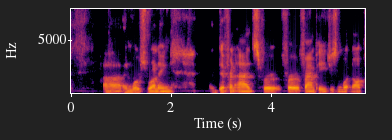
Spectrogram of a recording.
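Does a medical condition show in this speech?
No.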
